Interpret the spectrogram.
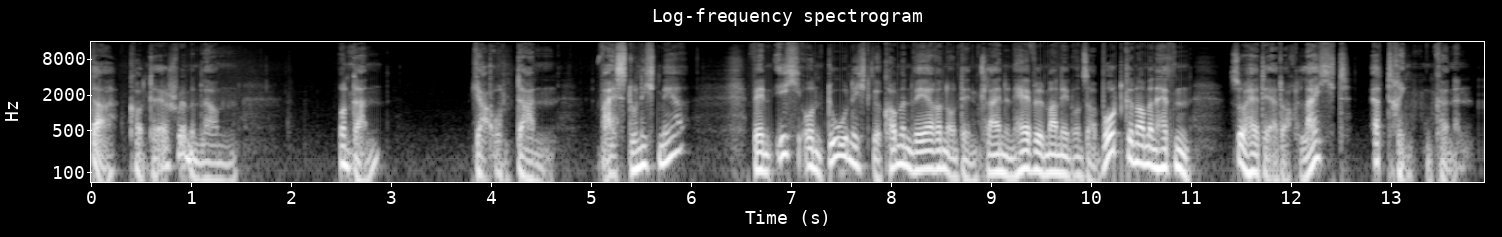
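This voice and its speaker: A man's voice: lowish voice, moderate pace, breathy edge, dry recording, clean studio sound. A man reading a fairy tale aloud expressively, voicing the characters. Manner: lively, voices the characters. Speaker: storyteller.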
